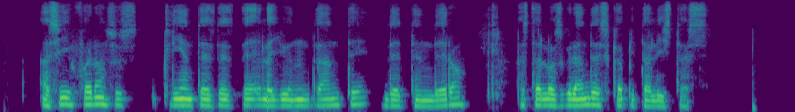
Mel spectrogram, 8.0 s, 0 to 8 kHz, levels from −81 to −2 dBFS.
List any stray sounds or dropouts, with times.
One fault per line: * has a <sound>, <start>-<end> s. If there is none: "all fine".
all fine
